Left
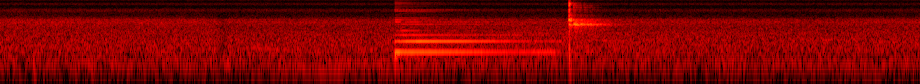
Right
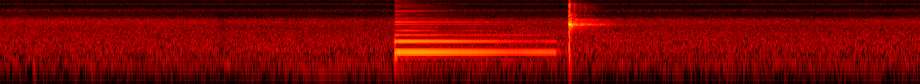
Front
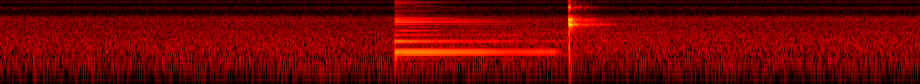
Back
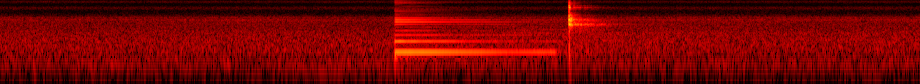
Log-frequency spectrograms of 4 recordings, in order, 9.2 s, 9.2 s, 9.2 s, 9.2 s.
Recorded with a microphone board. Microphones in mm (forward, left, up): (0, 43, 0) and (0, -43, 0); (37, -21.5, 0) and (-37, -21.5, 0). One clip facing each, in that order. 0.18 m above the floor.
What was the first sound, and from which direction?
A guitar, 85° right.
